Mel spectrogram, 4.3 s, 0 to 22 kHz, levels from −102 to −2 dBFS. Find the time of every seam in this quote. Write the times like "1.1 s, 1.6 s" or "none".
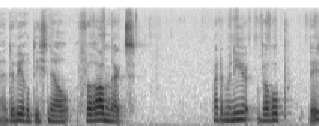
2.7 s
